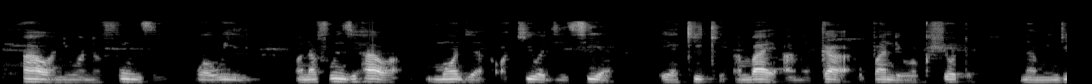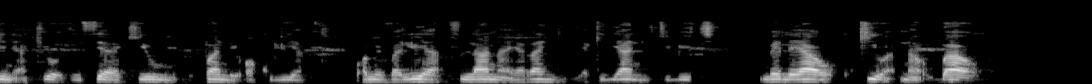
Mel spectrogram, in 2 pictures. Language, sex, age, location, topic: Swahili, male, 18-24, Nairobi, education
